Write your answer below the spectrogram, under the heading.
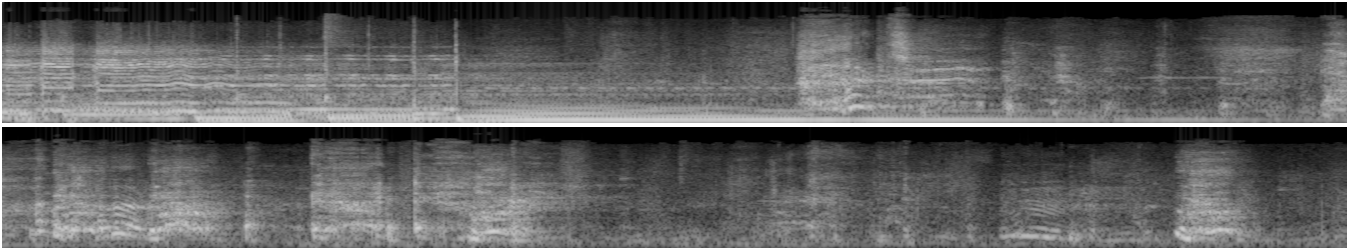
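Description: A steady chime-like tone fades out, followed by a series of loud, harsh coughs in irregular bursts, with no one speaking.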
